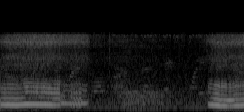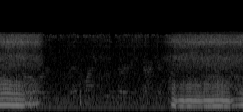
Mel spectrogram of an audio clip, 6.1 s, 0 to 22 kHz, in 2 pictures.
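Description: Three loud, buzzing snores from a sleeping cat, each about a second long with quiet breathing between, roughly 23 a minute: ordinary snoring.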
